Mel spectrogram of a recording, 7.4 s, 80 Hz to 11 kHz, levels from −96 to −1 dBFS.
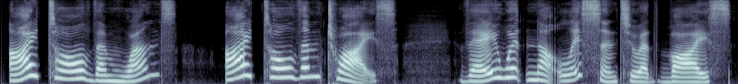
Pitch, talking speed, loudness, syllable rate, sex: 265 Hz, 115 wpm, -16 LUFS, 3.1 syllables/s, female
